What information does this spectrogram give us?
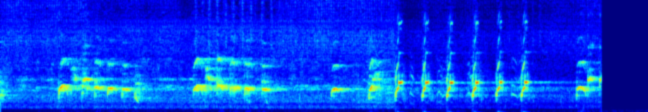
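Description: Bald eagle giving thin, high piping chatters: slurred twittering runs, then a quick series of sharp notes about four per second.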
